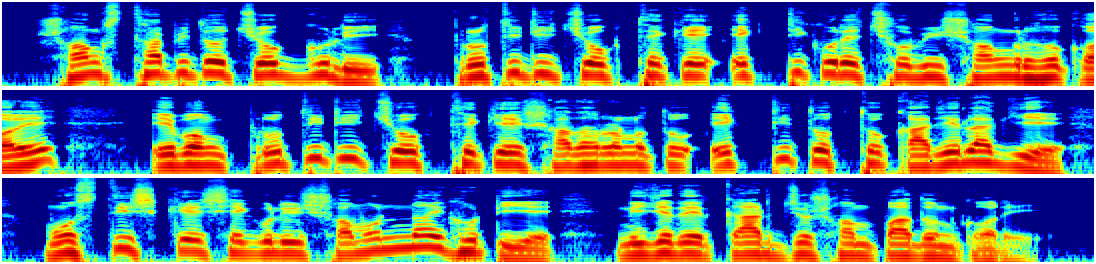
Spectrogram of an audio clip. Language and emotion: Bengali, neutral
